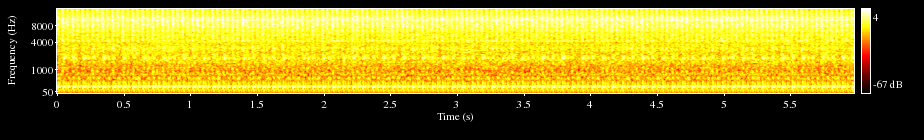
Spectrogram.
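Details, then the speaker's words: Car at idle with exhaust leaking through many holes at the muffler junction, before sealing with J-B Weld ExtremeHeat paste: loud even puffing about three pulses a second, rasping from under the car. "this car has a loud exhaust leak"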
